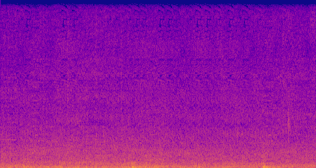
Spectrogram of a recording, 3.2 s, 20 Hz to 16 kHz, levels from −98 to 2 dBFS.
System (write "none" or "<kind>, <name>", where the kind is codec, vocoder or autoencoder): codec, SNAC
